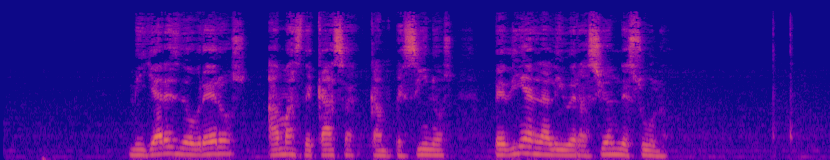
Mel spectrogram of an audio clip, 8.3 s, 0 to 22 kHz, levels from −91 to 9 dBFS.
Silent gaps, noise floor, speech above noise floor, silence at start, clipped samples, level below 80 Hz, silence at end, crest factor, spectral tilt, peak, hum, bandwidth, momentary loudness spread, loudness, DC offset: none; -71 dBFS; 36 dB; 0.4 s; under 0.1%; -68 dBFS; 0.4 s; 22 dB; -3.5 dB/octave; -16 dBFS; none; 16.5 kHz; 12 LU; -34 LUFS; under 0.1%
